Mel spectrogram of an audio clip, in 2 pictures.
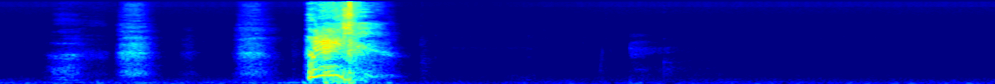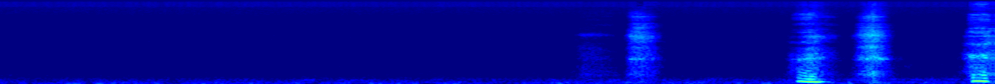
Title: More sneezing and build ups (M)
